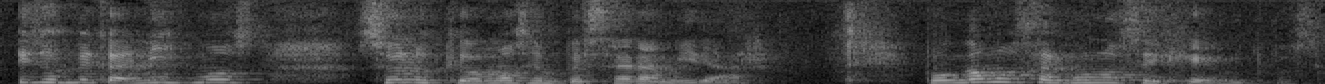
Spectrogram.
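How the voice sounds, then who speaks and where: A teacher gives a recorded university lecture, explaining at a measured pace, pausing while writing and often checking in with a soft questioning hum. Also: medium pitch, very animated. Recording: echoey room with faint background noise.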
